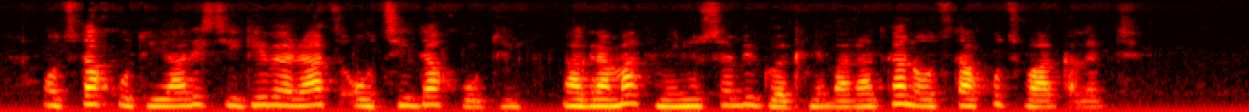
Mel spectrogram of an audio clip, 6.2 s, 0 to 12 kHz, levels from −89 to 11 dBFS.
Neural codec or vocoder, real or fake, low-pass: none; real; 10.8 kHz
